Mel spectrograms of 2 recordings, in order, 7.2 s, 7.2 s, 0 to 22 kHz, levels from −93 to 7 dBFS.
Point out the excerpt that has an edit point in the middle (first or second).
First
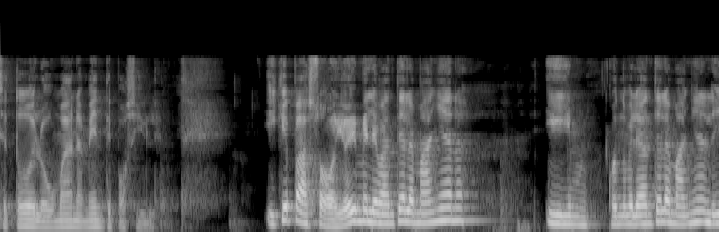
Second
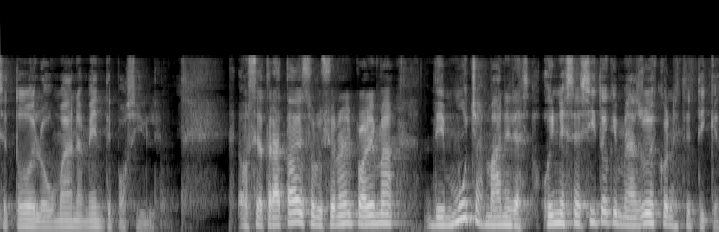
second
